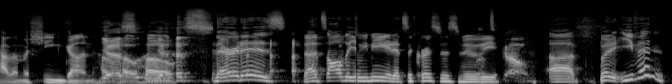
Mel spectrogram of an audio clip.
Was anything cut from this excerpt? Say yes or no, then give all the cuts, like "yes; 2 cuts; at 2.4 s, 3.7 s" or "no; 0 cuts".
yes; 2 cuts; at 2.1 s, 3.6 s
